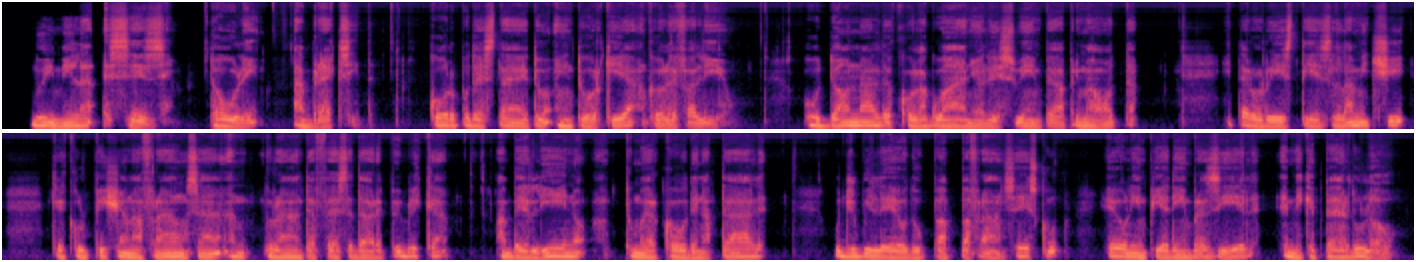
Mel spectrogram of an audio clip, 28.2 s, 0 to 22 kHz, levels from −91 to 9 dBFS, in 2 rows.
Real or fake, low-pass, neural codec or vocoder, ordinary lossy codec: real; none; none; none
